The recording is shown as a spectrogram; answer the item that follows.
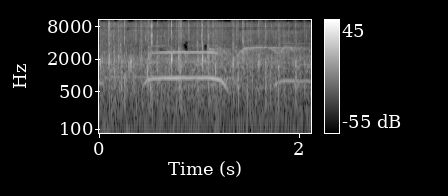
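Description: Crowd clapping and applauding just after a pipe band's bagpipes stop, with a couple of held, whistle-like tones over the clapping.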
